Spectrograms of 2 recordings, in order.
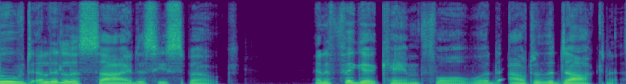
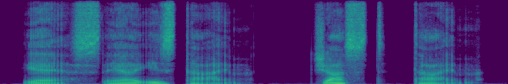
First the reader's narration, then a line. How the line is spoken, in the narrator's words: He murmured to himself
